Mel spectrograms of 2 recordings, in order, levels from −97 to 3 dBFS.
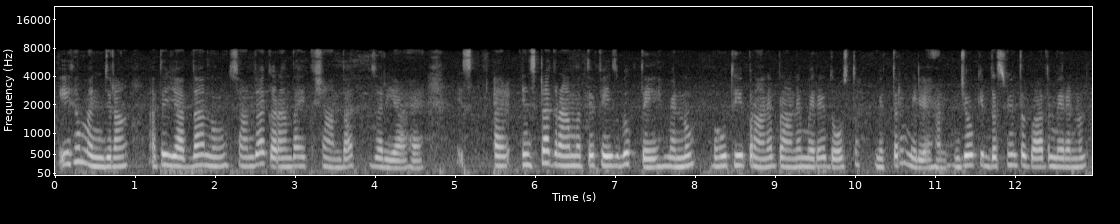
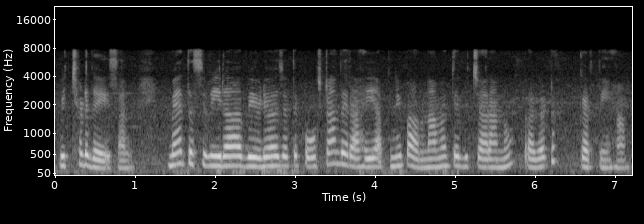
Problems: background sounds at intervals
